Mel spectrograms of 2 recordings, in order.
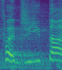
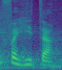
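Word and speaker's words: fajita: अच्छा फहीता एक तो पहले, क्योंकि पिज्जा मिलता है लोग कहते हैं फजीता ला दें, फजीता कुछ नहीं होता, वो साउंड होता है, साइलेंट होता है वो।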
